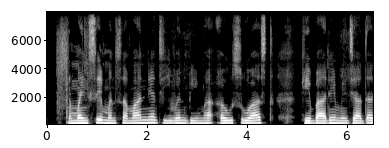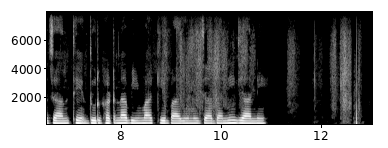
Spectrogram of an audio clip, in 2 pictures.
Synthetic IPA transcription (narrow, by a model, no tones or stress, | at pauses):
mənsemənsaːmaːnjəd͡ʒiːʋənbiːmaʔəʊsuaːst̪ʰ | kebaːɾemẽd͡ʒjaːd̪ad͡ʒaːnt̪ẽd̪ʊɾɡʱəʈnabiːmakebaːɾemẽd͡ʒjaːd̪anəĩd͡ʒaːneː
